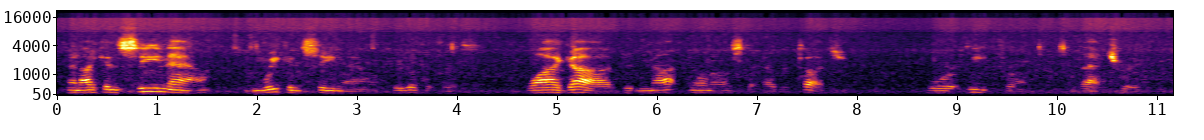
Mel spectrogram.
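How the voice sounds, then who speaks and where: A man at medium pitch, very slow, with long, frequent pauses, big swings in loudness and noticeable background noise. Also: ordinary pitch variation. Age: 70s. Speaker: retired prison worker giving religious talks. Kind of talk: casual religious monologue.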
